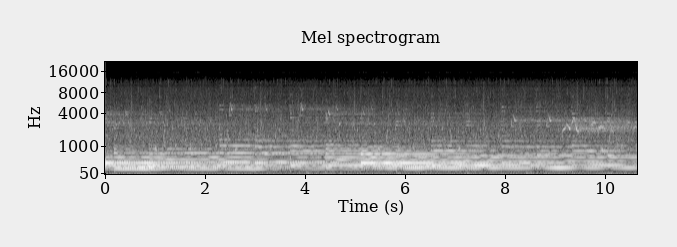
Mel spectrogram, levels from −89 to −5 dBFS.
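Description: No technical faults can be heard anywhere in the audio.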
